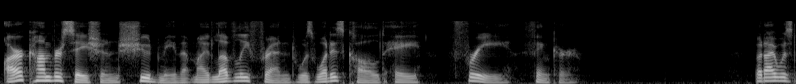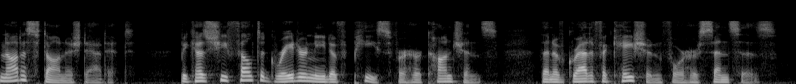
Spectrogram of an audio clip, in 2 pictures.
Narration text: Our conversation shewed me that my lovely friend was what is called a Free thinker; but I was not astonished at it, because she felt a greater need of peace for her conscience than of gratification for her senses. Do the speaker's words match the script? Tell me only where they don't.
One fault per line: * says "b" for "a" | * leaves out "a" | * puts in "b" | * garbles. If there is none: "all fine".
all fine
